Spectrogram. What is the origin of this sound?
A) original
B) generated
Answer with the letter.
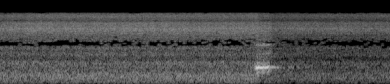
B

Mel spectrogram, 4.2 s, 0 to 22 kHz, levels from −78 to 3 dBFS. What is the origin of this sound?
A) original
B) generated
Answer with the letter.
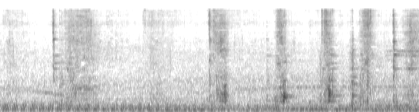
A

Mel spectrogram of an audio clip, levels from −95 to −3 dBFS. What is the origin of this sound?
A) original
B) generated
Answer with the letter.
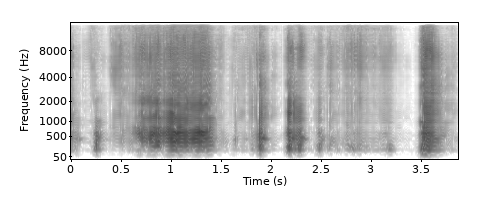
B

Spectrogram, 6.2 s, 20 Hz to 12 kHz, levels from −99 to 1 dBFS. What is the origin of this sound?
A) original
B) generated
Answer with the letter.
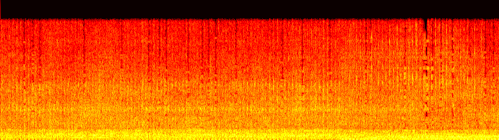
A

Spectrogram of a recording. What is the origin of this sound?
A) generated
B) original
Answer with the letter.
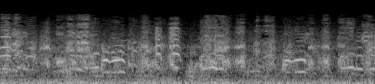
A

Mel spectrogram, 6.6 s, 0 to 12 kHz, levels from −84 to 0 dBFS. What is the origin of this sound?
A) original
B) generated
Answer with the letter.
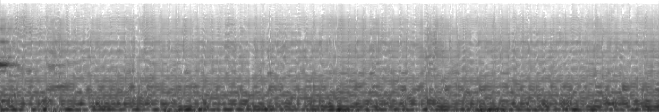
B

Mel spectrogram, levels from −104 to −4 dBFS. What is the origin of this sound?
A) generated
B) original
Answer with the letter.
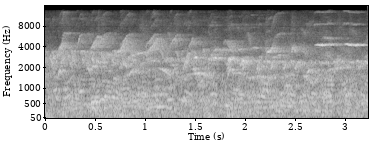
A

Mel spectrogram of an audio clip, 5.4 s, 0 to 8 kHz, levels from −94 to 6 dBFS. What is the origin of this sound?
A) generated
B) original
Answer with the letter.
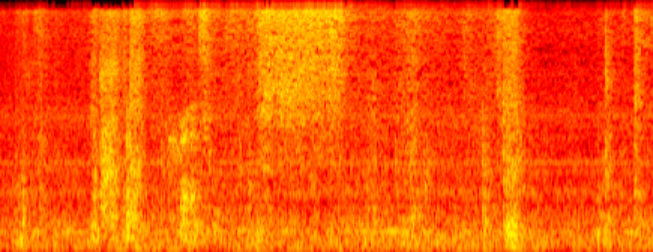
A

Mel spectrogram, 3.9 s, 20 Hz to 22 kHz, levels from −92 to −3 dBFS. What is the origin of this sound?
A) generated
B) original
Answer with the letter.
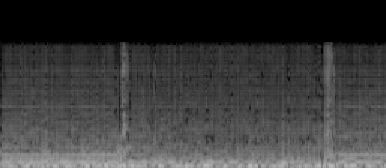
A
